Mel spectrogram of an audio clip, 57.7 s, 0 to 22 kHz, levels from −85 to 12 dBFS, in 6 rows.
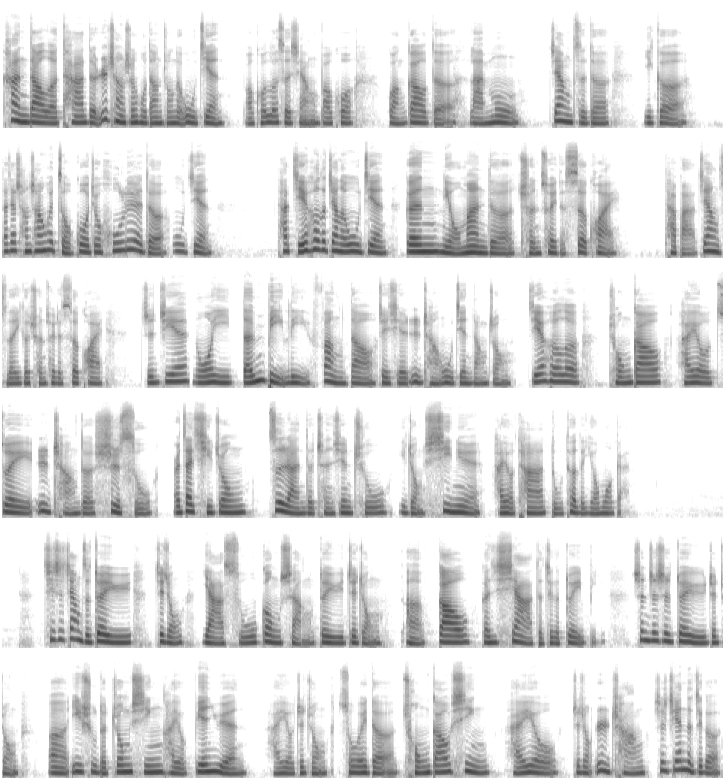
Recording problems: none

